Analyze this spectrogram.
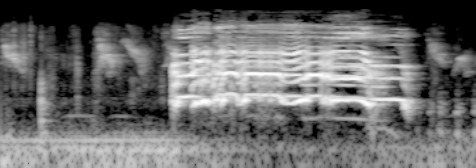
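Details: Rooster crowing in a backyard coop among hens: one strong, drawn-out, rich-toned crow of about two seconds that wavers slightly before breaking off. Quiet clucking before and after, over a faint low hum.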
